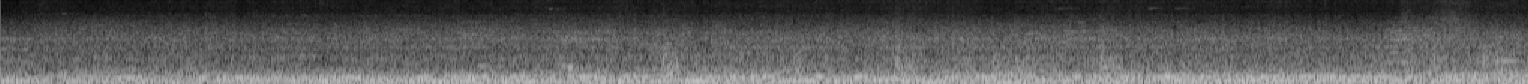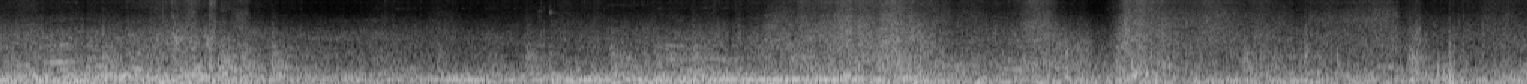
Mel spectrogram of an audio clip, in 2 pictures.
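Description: City bus running, heard from inside the passenger cabin: a loud, steady engine drone and road rumble, with a few short rattles or knocks about halfway through and again near the end.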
